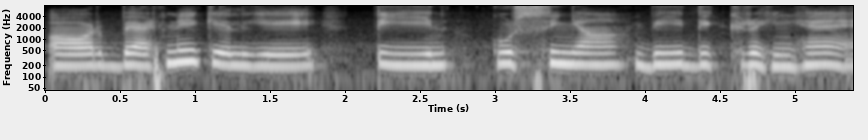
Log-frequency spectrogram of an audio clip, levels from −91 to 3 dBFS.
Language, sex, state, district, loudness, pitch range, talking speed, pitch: Hindi, female, Punjab, Kapurthala, -15 LUFS, 205-220 Hz, 110 wpm, 215 Hz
